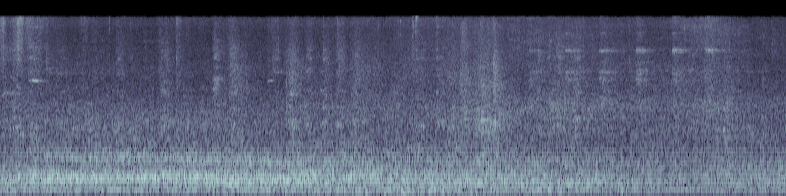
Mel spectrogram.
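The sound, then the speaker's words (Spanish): Moscow metro train running with a loud, steady rumble and clatter throughout, holding at an even level with no clear separate events. “¿Dónde vamos a estar? Aquí. Aquí, en Moscú. En el metro.”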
